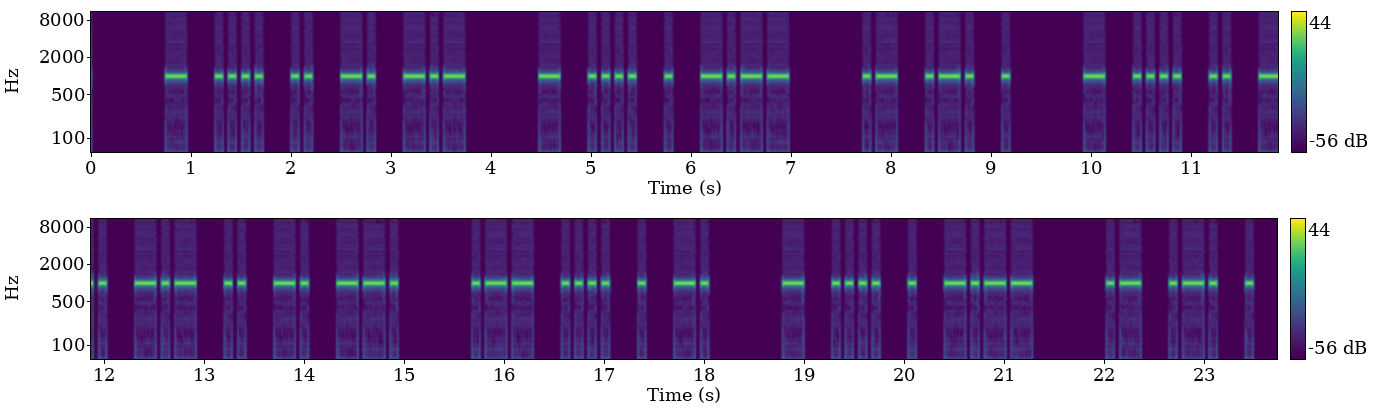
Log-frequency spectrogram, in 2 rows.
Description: Morse code, heard as a keyed tone, about 18 wpm, spaced as for 15 wpm, 1000 Hz. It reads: THINK THEY ARE THINKING WHEN THEY ARE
